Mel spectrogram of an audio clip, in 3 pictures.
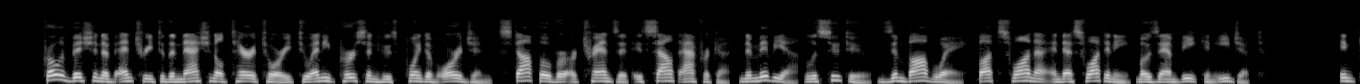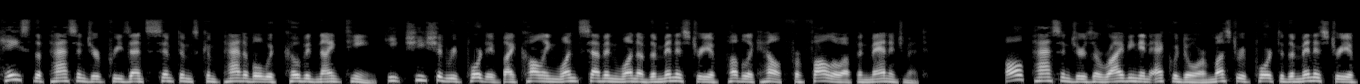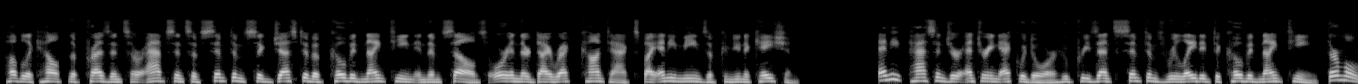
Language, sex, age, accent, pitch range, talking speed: English, male, 40-59, American, 120-150 Hz, 150 wpm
